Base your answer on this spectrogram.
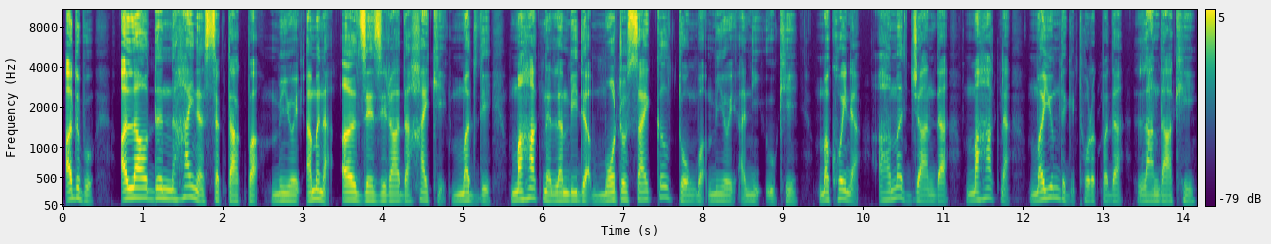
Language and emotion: Manipuri, neutral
